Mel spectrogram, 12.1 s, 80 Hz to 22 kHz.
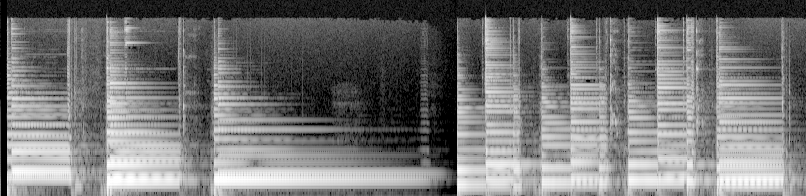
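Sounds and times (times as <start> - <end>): acoustic guitar chord ringing: 0.1 - 12.0.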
